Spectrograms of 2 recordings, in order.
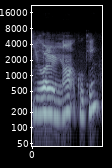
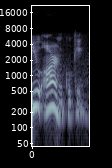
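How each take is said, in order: First: "You are" is shortened to "you're". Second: "Are not" is shortened to "aren't". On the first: "becomes you're not cooking" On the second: "and you aren't cooking"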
